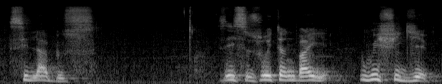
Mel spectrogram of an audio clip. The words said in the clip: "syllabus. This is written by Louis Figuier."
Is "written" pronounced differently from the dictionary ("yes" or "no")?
yes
